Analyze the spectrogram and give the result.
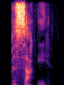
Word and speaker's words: Psaki: Today, White House Press Secretary Jen Psaki said, this is, how do you say it? Psaki? Psaki. – Psaki. – Yeah. And who puts two vowels?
